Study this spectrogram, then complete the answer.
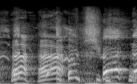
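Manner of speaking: laughing. Real, not acted. Laughing while starting to speak.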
